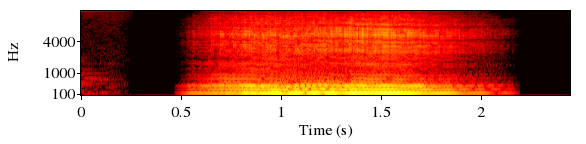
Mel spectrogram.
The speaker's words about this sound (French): L'abeille est devant le nez de Mireille.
